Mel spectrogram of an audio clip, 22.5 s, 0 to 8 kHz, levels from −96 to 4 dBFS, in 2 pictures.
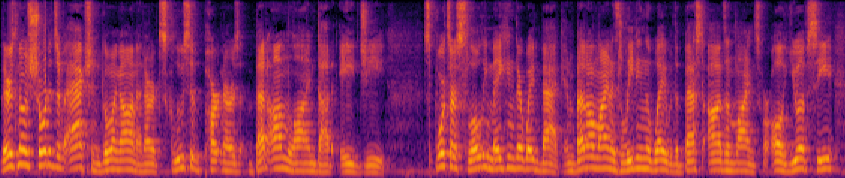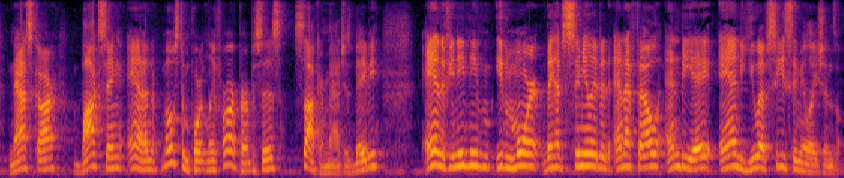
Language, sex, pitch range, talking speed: English, male, 130-175 Hz, 160 wpm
